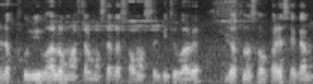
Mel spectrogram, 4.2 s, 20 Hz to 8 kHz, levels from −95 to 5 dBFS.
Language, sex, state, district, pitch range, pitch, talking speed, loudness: Bengali, male, West Bengal, Kolkata, 110-120 Hz, 115 Hz, 160 wpm, -21 LUFS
